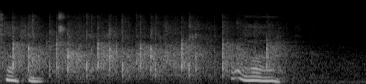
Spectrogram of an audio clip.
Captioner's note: applause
